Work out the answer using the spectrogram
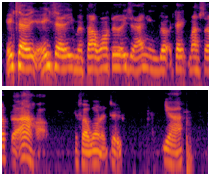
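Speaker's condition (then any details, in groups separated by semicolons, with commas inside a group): Cerebral palsy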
